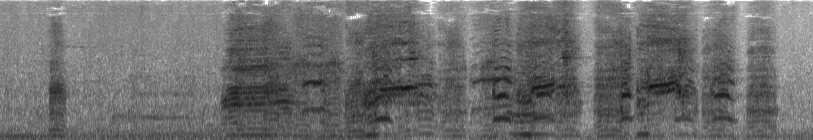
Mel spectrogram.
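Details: Several geese break into a noisy chorus of overlapping harsh honks after a quiet start, the calls crowding together in rapid, uneven bursts with a few squeakier notes mixed in.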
